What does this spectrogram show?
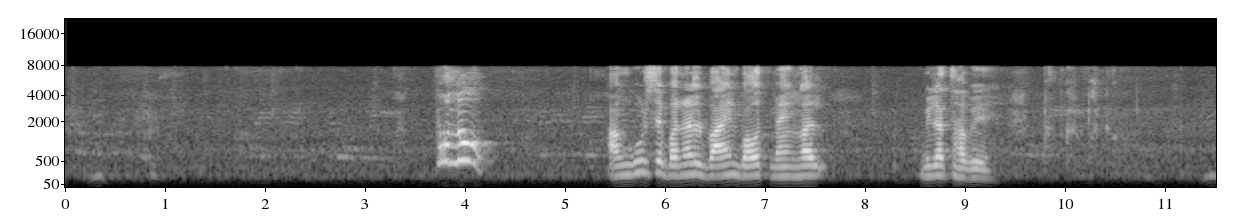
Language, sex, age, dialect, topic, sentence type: Bhojpuri, female, 51-55, Northern, agriculture, statement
